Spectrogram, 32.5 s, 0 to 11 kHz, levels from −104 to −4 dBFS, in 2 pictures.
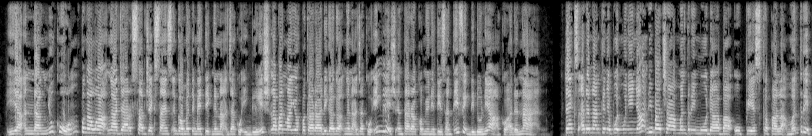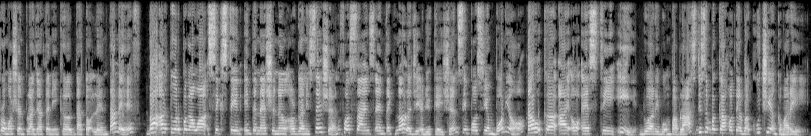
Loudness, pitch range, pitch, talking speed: -20 LUFS, 210-285 Hz, 235 Hz, 120 wpm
